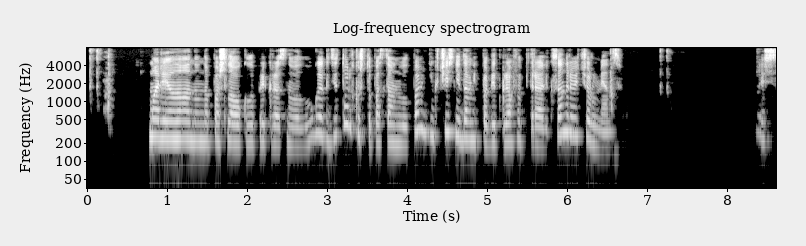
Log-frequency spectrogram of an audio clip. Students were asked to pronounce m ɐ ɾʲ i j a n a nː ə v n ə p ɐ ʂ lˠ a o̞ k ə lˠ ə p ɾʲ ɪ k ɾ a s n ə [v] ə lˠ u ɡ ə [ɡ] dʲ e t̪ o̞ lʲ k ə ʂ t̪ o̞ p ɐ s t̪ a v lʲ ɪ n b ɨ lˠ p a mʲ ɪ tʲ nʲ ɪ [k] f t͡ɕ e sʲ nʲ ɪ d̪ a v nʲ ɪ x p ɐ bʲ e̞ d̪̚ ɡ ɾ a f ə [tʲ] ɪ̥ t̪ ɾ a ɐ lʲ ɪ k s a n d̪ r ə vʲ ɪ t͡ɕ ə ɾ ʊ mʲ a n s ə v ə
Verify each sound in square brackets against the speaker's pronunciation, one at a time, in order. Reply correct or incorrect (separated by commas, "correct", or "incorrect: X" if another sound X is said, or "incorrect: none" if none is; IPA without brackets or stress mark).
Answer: correct, correct, correct, incorrect: pʲ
